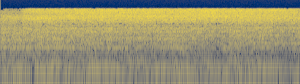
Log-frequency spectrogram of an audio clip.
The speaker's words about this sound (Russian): К несчастью, в этот день поблизости начался еще и ремонт дороги.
